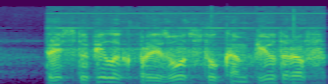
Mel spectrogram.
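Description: Speech: a voice talking, after the sound cuts out for a moment at the very start.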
